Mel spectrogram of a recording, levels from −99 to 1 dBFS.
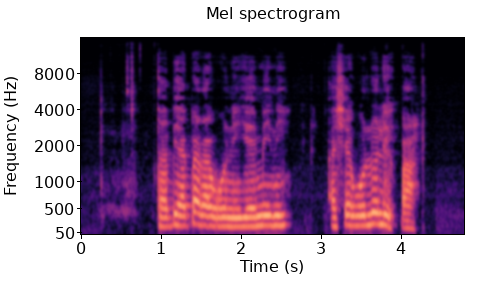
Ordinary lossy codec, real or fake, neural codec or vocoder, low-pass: MP3, 64 kbps; fake; vocoder, 44.1 kHz, 128 mel bands, Pupu-Vocoder; 14.4 kHz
